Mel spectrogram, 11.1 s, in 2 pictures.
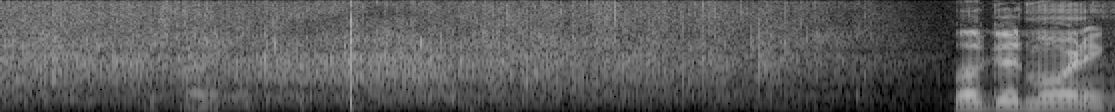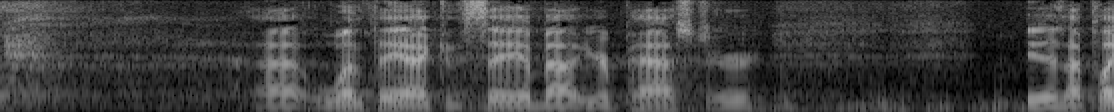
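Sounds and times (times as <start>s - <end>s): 
church congregation applauding to welcome a speaker at a service: 0.0s - 4.6s
speech: 4.8s - 5.8s, 6.8s - 9.6s, 10.7s - 11.1s.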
